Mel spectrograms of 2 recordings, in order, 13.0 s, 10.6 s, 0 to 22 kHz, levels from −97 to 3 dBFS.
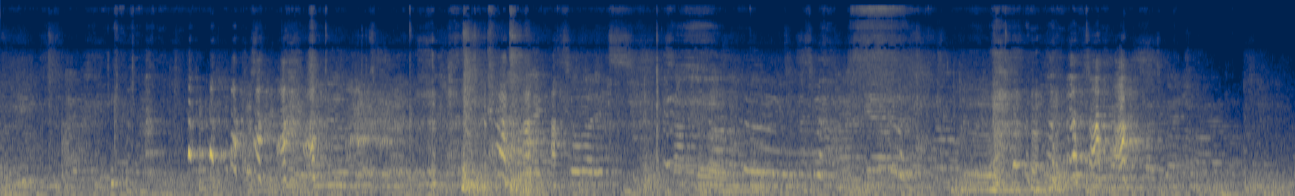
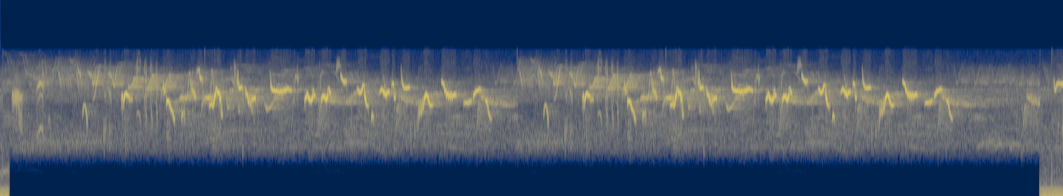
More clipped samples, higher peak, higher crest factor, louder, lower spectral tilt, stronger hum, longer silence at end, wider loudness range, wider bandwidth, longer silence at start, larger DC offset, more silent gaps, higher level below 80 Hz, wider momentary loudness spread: neither; second, -8 dBFS vs -4 dBFS; first, 22 dB vs 12 dB; second, -31 LUFS vs -14 LUFS; first, -6.5 dB/octave vs 0 dB/octave; neither; about the same, 0 s vs 0 s; first, 5 LU vs 2 LU; first, 19 kHz vs 8 kHz; about the same, 0 s vs 0 s; neither; neither; about the same, -44 dBFS vs -44 dBFS; about the same, 13 LU vs 15 LU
